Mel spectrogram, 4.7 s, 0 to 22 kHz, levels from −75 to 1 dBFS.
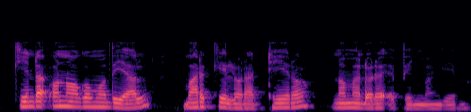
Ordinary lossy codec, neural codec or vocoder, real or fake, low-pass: none; none; real; 5.4 kHz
